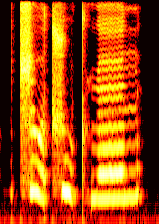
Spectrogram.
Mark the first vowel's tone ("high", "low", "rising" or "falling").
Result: falling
